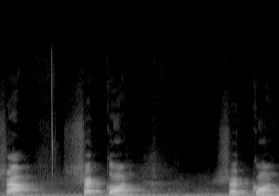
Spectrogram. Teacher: मूर्धा में जीभ आपकी टकराई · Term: मूर्धन्य शा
